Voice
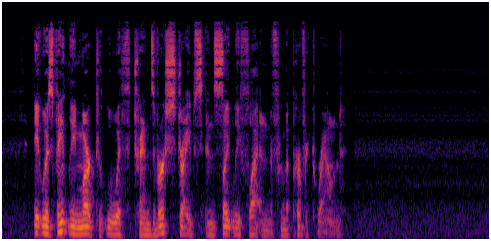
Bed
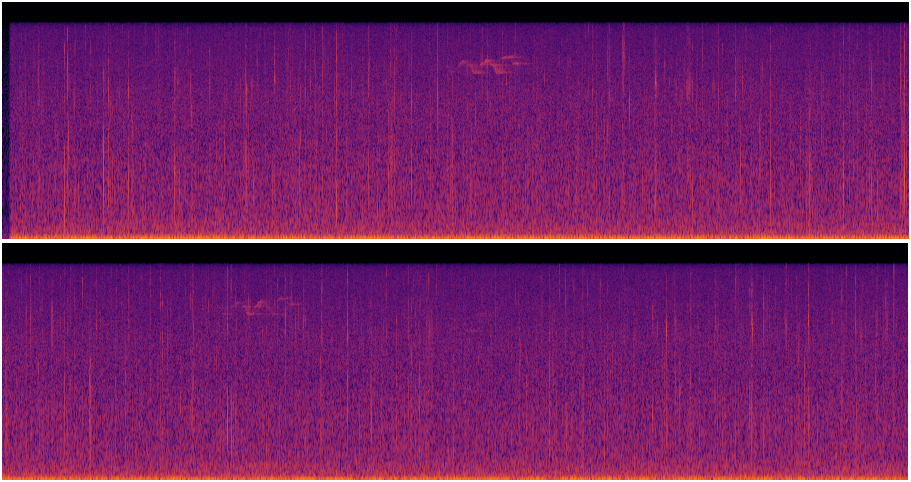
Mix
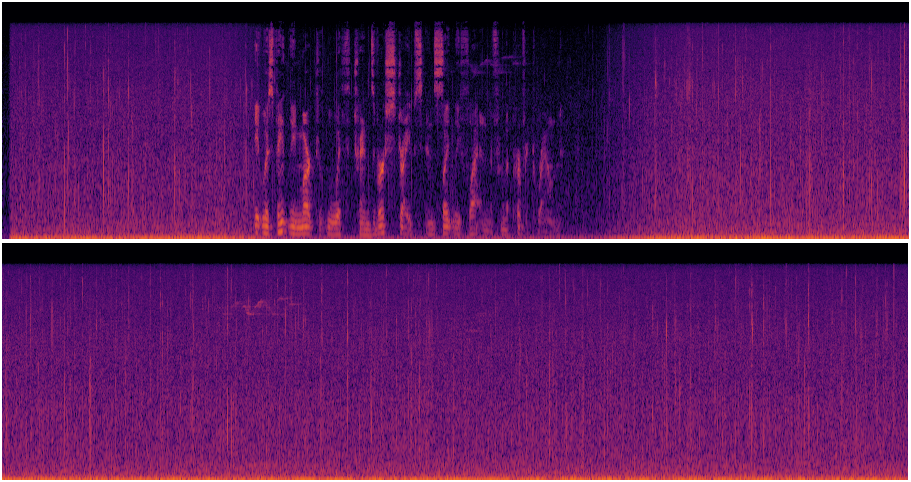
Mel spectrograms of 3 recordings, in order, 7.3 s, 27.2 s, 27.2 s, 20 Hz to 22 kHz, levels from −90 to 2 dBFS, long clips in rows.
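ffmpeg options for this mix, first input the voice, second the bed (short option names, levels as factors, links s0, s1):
-filter_complex "[0:a]adelay=3300,volume=0.531[s0];[1:a]volume=4.22,afade=t=out:st=3.31:d=0.83:silence=0.158489,afade=t=in:st=8.91:d=1.37:silence=0.125893[s1];[s0][s1]amix=inputs=2:normalize=0"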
